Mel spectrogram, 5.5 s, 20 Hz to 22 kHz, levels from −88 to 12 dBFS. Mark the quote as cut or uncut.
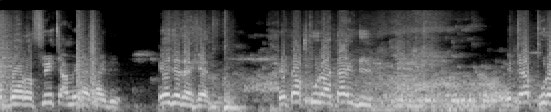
uncut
